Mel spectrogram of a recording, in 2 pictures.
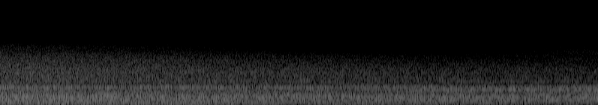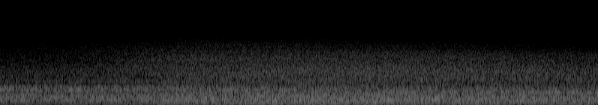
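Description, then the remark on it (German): Ocean waves rolling onto a beach blend into a steady, unbroken rushing roar at an even loudness, with little audible rise and fall between swells and no voices. “Jede Welle braucht viel länger, um den Strand zu erreichen, als du es gewohnt bist.”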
